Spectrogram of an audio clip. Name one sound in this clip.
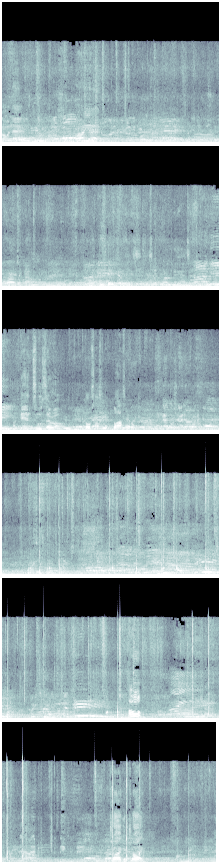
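Men talk and call out nearby, outdoors.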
